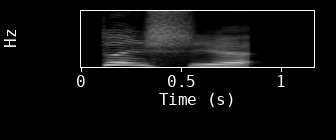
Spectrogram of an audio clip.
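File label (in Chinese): "顿时", Mandarin Chinese; HSK6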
